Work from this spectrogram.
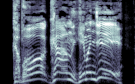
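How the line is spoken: Loud bark. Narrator (Russian): рявкнул я

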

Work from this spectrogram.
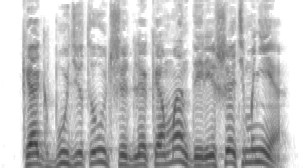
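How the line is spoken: Barking, female boss. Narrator (Russian): рявкнула шеф

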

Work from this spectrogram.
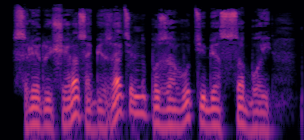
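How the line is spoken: Gloomy promise. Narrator (Russian): мрачно пообещал Тимофей

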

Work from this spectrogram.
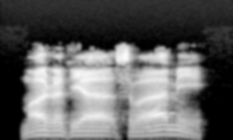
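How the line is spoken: Unsure mumble. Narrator (Russian): неуверенно пробормотал Жан

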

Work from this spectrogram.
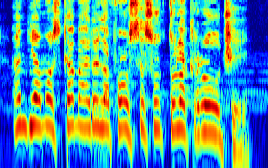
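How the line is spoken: Distant shout from dark room. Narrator (Italian): si udì gridare dal fondo buio della stanza

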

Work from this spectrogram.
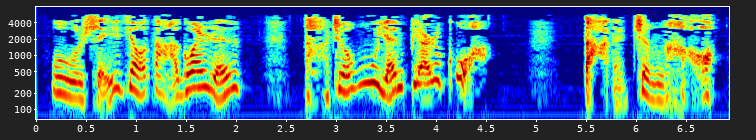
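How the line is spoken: Laughing. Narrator (Chinese): 那婆子笑道

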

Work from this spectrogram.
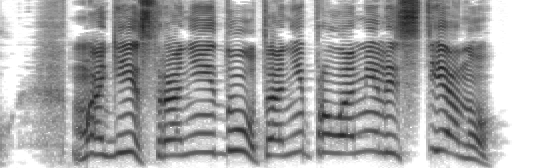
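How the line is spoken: Shout. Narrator (Russian): Кто-то закричал

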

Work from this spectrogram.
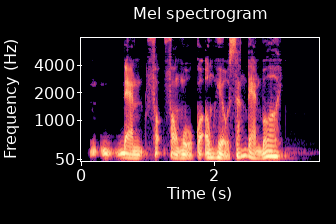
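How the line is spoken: Tearful stammering. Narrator (Vietnamese): Tôi mếu máo lắp bắp

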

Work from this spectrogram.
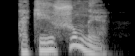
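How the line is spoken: Exclamation. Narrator (Russian): воскликнула Лиззи

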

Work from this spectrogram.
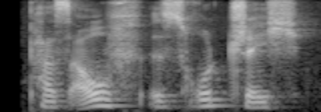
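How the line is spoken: Amused grumble. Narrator (German): brummte er belustigt

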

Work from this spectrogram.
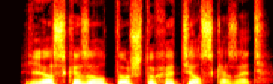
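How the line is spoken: Cold. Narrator (Russian): холодно ответил Гнездилов

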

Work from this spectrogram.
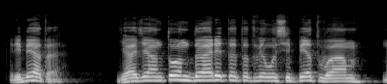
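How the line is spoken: Deep breath, loud shout. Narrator (Russian): Набрав в легкие побольше воздуха, закричал Игорь

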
